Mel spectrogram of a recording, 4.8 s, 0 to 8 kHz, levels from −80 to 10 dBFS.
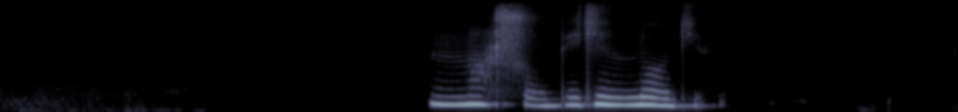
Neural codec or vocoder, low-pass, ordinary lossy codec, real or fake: codec, 24 kHz, 0.9 kbps, WavTokenizer, large speech release; 7.2 kHz; none; fake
